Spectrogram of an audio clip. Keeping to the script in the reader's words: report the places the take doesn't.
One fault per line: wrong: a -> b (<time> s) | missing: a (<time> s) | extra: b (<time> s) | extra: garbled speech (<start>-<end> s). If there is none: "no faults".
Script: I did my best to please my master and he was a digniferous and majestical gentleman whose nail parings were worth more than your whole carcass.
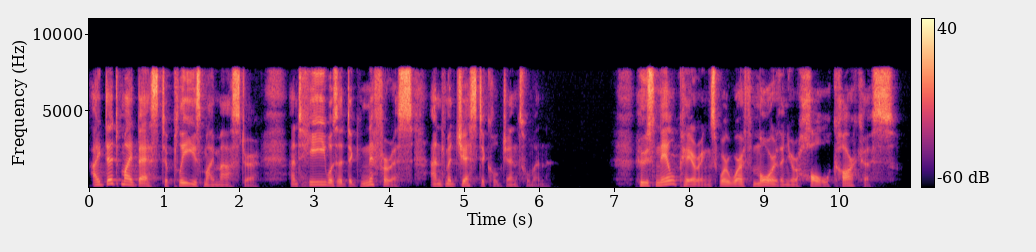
no faults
